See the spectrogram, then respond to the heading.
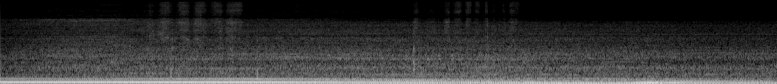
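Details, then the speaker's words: Ford Bronco under restoration, first start after sitting a long while, fresh gas with B12 added: deep even rumble settling into a steady idle with no lifter tap, ticks or stumbles; normal idle. "She really don't sound too bad considering I've been sitting a while. I expected a little bit of lifter tap or something, but really sounds pretty dag good."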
